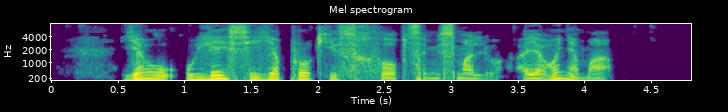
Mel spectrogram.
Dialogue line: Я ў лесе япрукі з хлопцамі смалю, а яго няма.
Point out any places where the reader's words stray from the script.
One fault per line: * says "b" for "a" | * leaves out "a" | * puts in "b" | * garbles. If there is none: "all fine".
all fine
